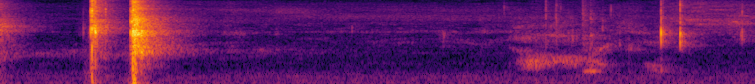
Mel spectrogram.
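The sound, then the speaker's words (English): A can of lemon-lime soda cracks open, two sharp snaps in quick succession with a short fizzing hiss, followed after a pause by quieter fizzing and faint clicks. No one speaks. “And crack up my can.”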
